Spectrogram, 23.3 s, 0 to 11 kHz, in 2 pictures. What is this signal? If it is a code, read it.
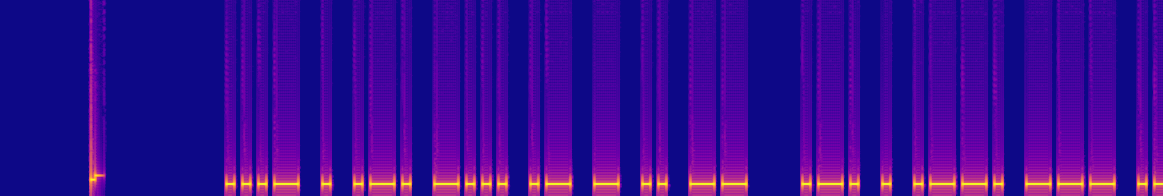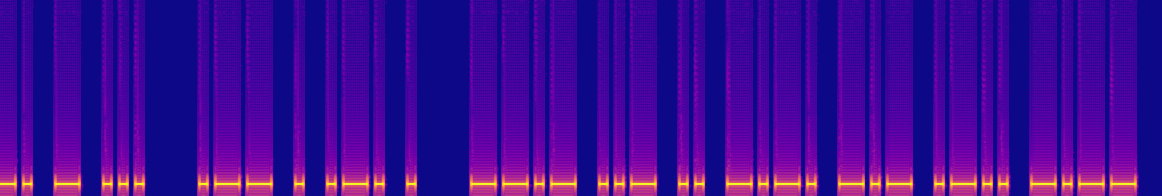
Morse code, heard as a keyed tone, about 15 wpm, 700 Hz. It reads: VERBATIM REPORTS WERE QUICKLY
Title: Pangram Challenge v2 - 15wpm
